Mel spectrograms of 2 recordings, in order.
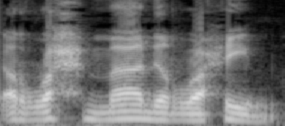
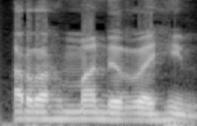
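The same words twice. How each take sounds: First: The h is clear and the r heavy. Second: The h and r sounds are softened. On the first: The speaker calls it right. "हा को अदा करना है... रा को मुर पुर पढ़ना, मोटा पढ़ना" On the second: The speaker calls it wrong. "ये गलत तरीके से पढ़ते हैं"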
